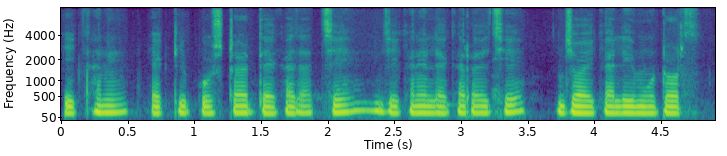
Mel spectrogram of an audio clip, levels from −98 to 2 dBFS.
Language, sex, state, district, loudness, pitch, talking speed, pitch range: Bengali, male, Tripura, West Tripura, -15 LUFS, 135 Hz, 135 wpm, 130-140 Hz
